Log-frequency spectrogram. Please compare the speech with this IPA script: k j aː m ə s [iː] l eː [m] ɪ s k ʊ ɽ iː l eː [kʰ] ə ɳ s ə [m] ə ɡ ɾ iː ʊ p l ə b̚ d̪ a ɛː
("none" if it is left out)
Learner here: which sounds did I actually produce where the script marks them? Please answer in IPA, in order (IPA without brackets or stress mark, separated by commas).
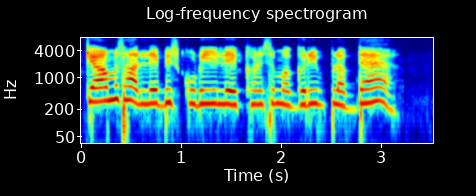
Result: aː, b, kʰ, m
